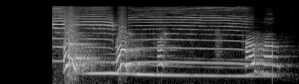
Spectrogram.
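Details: Female pet dog howling along to a squeezed bowling-pin squeaky toy, recorded 23 January 2010: a long sustained tonal howl holding steady then sliding slightly lower, with sharp squeaky toy wheezes breaking in near the start and end.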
